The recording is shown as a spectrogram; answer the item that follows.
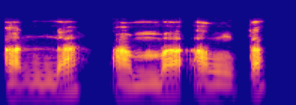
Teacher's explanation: নাকের বাঁশি থেকে গুন্না উচ্চারিত হবে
